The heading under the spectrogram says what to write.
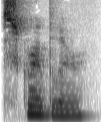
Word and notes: scribbler: American English

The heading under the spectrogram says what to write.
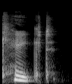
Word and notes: caked: British English

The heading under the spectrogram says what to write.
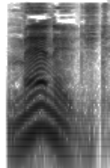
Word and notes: managed: British English

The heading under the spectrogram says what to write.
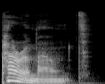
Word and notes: paramount: British English

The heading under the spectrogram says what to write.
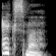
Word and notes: eczema: British English

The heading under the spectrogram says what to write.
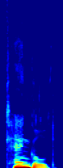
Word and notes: tangled: British English

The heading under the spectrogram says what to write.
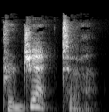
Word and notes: projector: British English

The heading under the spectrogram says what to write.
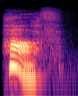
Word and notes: hearth: British English

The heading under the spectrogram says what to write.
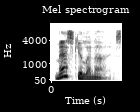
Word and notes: masculinize: British English

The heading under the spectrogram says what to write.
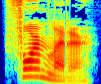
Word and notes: form letter: American English

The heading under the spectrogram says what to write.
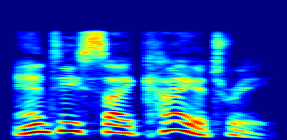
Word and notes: antipsychiatry: British English

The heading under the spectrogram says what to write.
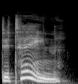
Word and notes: detain: British English

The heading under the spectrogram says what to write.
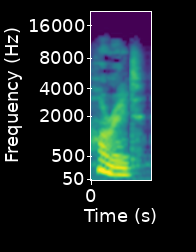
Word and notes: horrid: British English

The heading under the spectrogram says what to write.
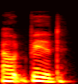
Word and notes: outbid: American English

